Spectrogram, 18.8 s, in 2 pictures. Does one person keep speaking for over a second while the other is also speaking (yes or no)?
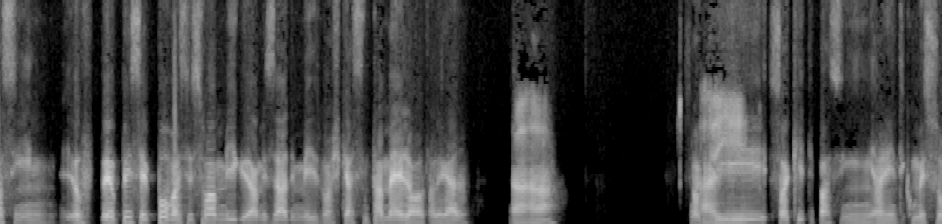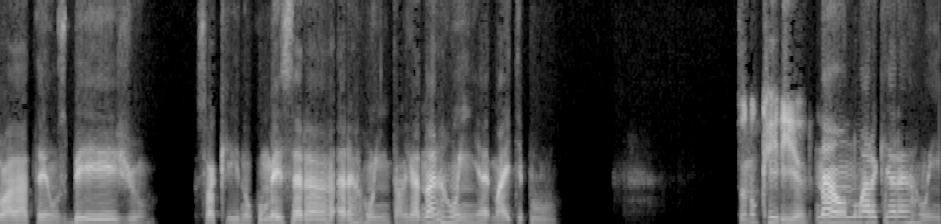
no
